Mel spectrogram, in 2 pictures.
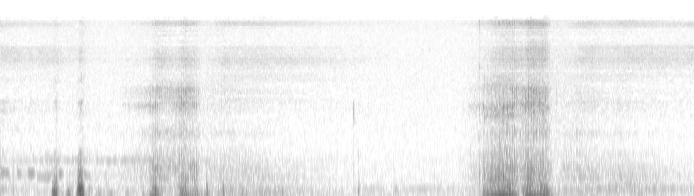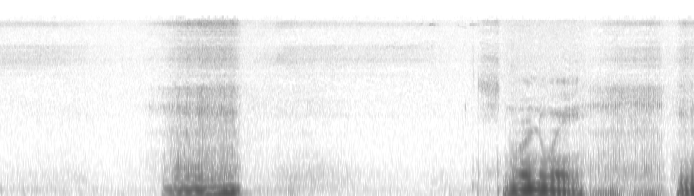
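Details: Female Bully-Mastiff asleep with eyes peeking partly open: repeated low, rumbling snores with softer breaths between, in an irregular rhythm.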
